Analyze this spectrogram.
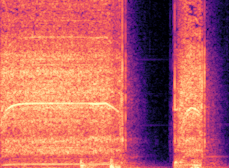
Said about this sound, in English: And, and you're drilling right now about like, I don't know, like two or three inches from the top. Yeah, you just need like a row around the top,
